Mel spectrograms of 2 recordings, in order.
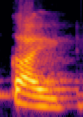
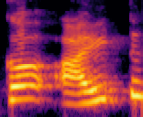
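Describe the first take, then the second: First: Said in the usual way. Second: क, आइट in two separate parts; sounded out. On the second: Shown as a demonstration. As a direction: break it into क and a long-I आइट. (क, आइट अलग-अलग करके) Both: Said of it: "long sound आई".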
